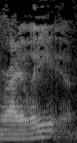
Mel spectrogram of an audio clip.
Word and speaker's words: Reilly: Yes, it's Kevin Riley, R-E-I-L-L-Y.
